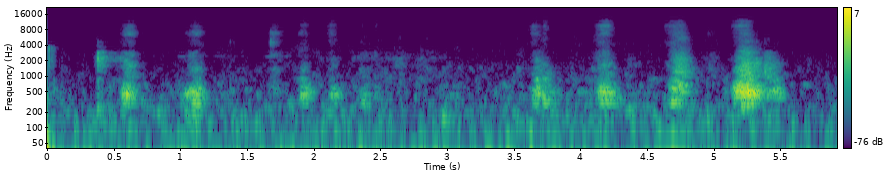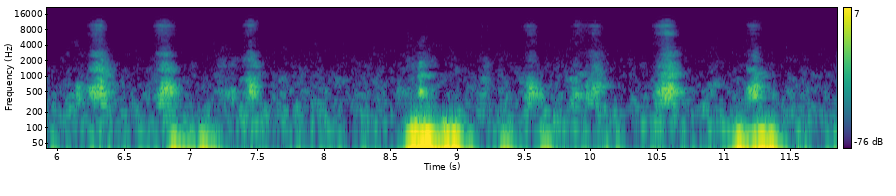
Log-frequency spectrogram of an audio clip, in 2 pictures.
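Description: Pencil strokes on paper while sketching the head of a Buddhist monk figure, a series of short scratchy marks in irregular bursts, close and fairly quiet, with a few soft low bumps between them.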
